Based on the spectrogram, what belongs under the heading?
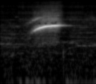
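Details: Pet Indian ringneck parrot giving a single clear whistle that rises smoothly and lasts under half a second, with faint low background noise before and after.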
